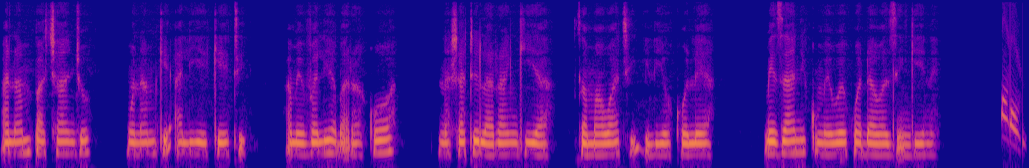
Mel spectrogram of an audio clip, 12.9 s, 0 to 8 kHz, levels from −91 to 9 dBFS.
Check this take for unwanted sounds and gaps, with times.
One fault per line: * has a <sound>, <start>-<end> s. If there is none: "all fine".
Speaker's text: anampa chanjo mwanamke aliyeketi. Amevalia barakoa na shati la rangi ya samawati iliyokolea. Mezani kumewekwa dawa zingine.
* has a chirp, 12.5-12.8 s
